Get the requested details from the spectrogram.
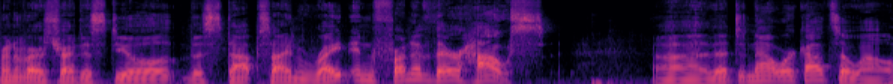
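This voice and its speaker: A man at a fairly high pitch with lively intonation and a moderate pace. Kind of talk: casual chat. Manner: chill, joking.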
